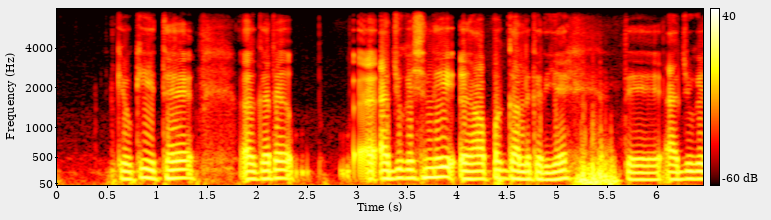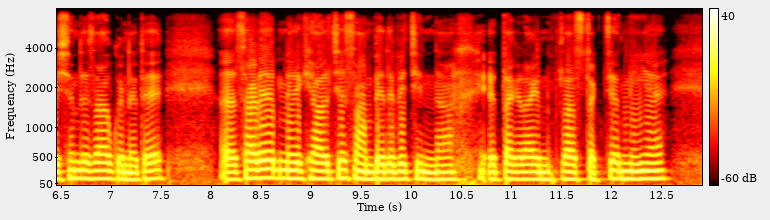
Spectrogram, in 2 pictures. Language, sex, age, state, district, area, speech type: Dogri, male, 18-30, Jammu and Kashmir, Samba, urban, spontaneous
